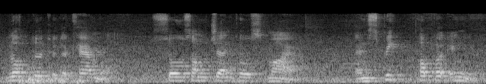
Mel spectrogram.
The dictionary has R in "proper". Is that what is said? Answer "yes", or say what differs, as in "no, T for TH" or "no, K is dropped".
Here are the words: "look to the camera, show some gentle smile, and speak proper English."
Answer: no, R is dropped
